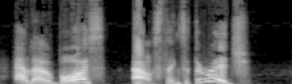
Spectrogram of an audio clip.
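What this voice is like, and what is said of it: Smooth, oily Cockney accent. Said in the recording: “the smooth, oily, and inviting voice ... called out in his Cockney accent”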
